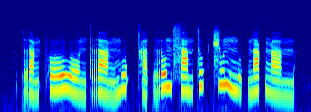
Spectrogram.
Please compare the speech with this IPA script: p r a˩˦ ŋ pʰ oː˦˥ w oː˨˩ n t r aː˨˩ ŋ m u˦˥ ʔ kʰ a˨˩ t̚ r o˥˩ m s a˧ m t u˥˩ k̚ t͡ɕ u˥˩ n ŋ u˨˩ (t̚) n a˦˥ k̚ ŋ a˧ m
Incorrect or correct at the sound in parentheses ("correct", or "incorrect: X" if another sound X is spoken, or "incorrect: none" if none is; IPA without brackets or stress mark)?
incorrect: k̚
